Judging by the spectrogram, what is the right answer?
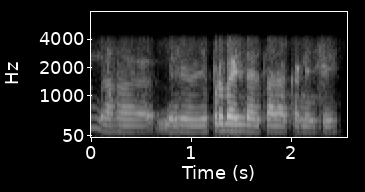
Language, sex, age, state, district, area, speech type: Telugu, male, 18-30, Andhra Pradesh, Guntur, urban, conversation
